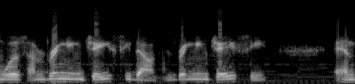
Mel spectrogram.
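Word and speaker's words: Yeis: y e i s i pronounce jc just the way you would pronounce a j and a c my name is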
